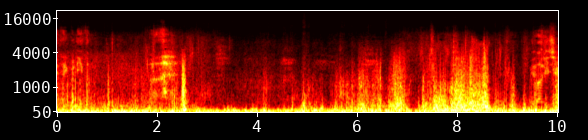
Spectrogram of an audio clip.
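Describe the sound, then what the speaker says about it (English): Heavy, constant wind on a ridge top buffeting the microphone with a low rumble, and bursts of stronger gusts throughout, with a voice faintly under it. "It'd be a lot easier to appreciate the views if it wasn't so windy."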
